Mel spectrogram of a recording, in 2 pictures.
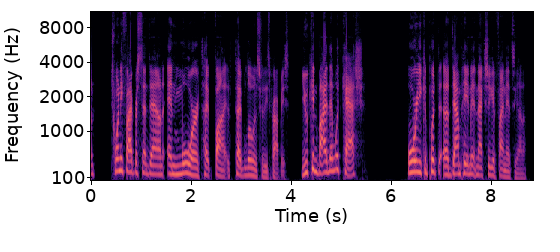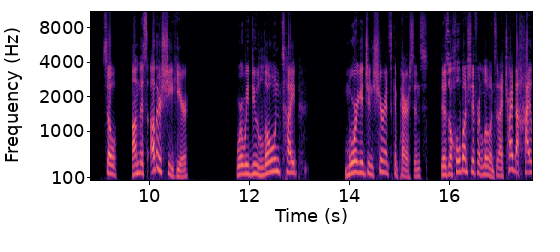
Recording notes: This was a live class recorded.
